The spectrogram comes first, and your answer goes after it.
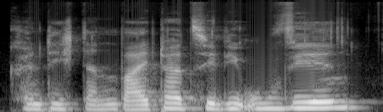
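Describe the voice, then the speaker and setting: A woman's voice: lowish voice, fairly even intonation, brisk, dark tone, husky. A woman reading the lines of an older male party member in a suit who is stubborn and evasive.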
